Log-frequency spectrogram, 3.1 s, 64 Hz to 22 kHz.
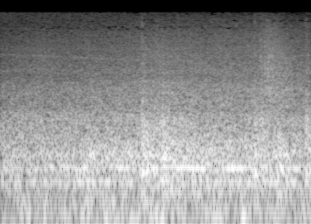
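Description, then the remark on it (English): A subway train rumbles steadily along the tracks, loud, with a thin metallic whine and faint clacking wheels running through the whole stretch, passing over the rails at the 135th and Broadway station. No one speaks. “he lay atop the victim between the rails while the train passed over them”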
